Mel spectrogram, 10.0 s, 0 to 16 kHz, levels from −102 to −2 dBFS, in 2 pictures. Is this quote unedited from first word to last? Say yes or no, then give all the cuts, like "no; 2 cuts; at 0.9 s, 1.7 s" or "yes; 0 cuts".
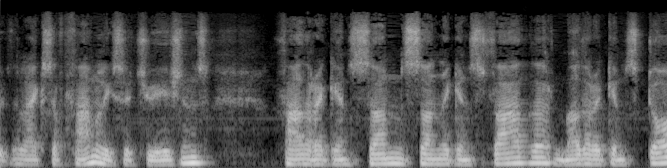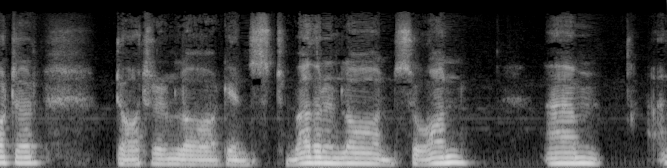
yes; 0 cuts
